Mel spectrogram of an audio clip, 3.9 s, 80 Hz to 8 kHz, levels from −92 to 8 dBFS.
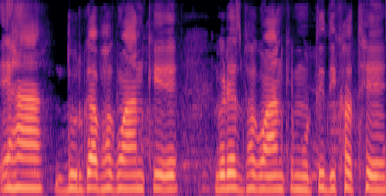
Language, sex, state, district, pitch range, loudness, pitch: Chhattisgarhi, female, Chhattisgarh, Sarguja, 200-215 Hz, -16 LUFS, 210 Hz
